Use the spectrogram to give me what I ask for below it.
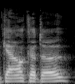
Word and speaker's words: Gal Gadot: Gal Gadot?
